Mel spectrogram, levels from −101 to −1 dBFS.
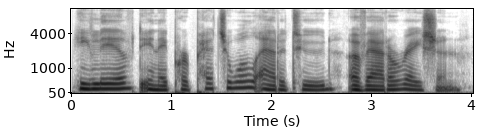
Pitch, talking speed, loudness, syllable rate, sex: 180 Hz, 120 wpm, -16 LUFS, 4.6 syllables/s, female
